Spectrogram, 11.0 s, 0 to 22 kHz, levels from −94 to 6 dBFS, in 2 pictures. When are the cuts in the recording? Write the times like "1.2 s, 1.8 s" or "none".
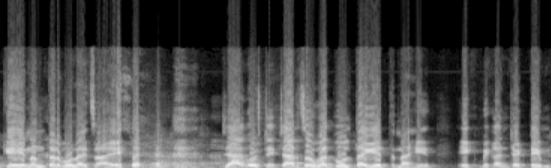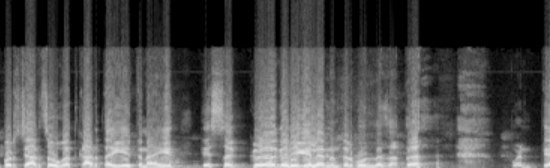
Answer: none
